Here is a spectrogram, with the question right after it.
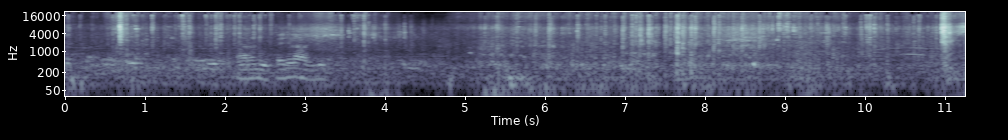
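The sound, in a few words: pigeons cooing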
